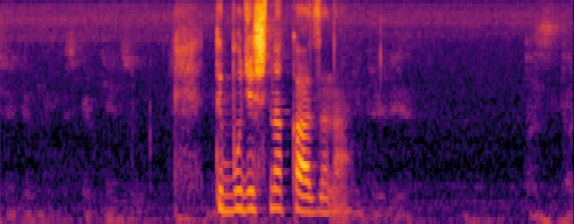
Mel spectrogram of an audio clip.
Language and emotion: Russian, angry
